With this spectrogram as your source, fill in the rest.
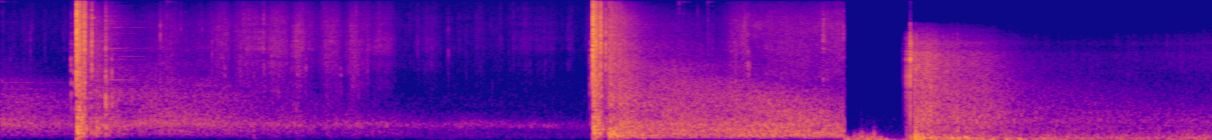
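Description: Loud, close gunshots from a Steyr AUG rifle at an outdoor shooting range: a single sharp blast followed by heavy rolling echo, then two more booming reports near the end, each trailing off into a long reverberant tail.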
